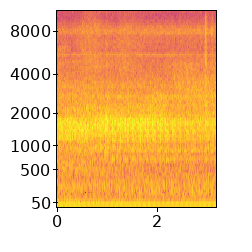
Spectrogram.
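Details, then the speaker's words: Toyota Innova 2KD diesel with no-start, after ECU-related repair, fuel pressure about 29,000 kPa: steady even diesel clatter at idle with no misses; engine now starts easily and idles normally. "Nah ini Min sudah bisa hidup m sudah bisa hidup"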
